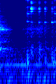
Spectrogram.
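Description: Glass storage containers holding art supplies are tapped, giving a series of soft, bright clinks with a high ring. The taps are quiet and short, each leaving a brief glassy shimmer.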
